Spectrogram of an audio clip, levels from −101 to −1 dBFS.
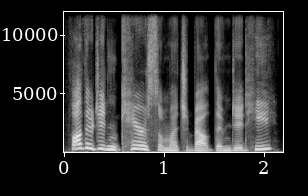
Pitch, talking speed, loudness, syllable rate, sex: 235 Hz, 245 wpm, -19 LUFS, 5.1 syllables/s, female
